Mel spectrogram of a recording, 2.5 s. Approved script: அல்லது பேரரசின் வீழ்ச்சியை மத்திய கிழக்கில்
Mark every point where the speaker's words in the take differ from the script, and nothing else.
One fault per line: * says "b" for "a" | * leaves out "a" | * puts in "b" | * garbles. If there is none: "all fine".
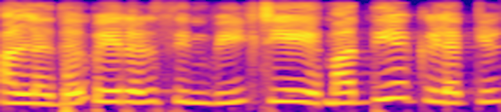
all fine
